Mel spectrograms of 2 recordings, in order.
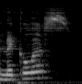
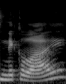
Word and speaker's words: Nikolai: how do you pronounce isn't it Nicholas it's Nikolai right Nikolai Nicholas like I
